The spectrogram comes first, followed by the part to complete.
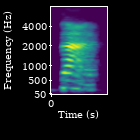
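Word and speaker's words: vingt: 19 these Nerf and the last one 20 van 20 van I understand many of you all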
